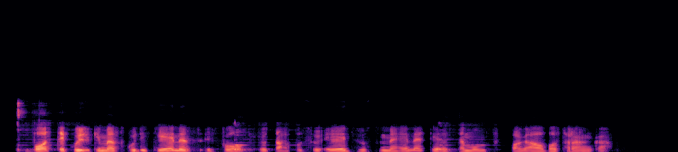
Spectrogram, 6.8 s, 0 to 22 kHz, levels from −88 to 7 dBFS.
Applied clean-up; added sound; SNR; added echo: neural mask model DeepFilterNet 3.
